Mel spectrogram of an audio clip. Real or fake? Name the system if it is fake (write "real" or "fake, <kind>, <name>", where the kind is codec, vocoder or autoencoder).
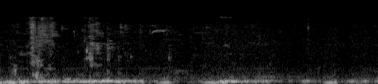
real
